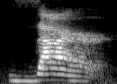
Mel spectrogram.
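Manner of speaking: "zar" with a long growled R; drawn-out final R. Shown as a demonstration. Teacher demonstrating the syllable's sound, drawn-out R. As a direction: hold the R at the end of "zar". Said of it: "Então fica com o som de".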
